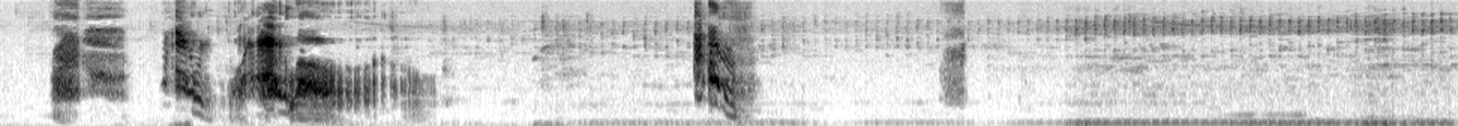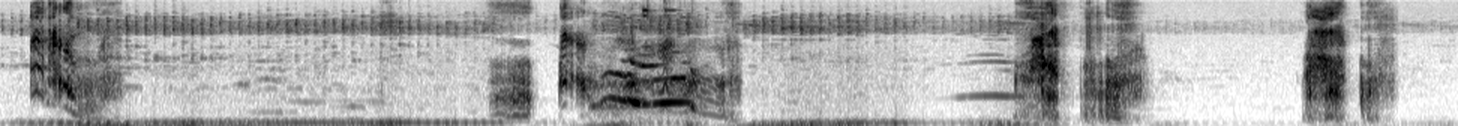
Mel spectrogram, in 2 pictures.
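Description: Week-old puppies whimpering and squeaking in short, scattered cries. A steady low hum runs underneath from about five seconds in.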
